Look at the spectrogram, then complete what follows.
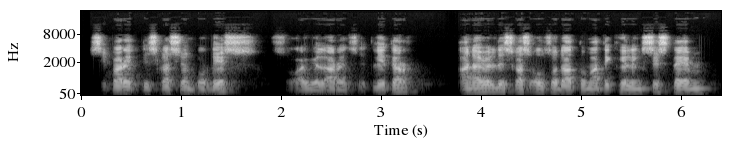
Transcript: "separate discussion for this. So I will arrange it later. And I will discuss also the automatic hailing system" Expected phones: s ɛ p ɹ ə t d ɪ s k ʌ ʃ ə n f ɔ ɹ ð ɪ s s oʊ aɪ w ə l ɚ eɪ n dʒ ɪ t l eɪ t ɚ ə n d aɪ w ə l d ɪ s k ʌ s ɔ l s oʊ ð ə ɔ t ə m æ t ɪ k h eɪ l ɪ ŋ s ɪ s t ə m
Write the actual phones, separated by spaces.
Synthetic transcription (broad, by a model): s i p ɹ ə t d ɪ s k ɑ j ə n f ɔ ɹ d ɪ s s oʊ aɪ w ə l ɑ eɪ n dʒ ɪ t l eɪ t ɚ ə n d aɪ w ə l d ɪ s k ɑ s ɔ l s oʊ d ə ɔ t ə m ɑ t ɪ k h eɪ l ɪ ŋ s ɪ s t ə m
